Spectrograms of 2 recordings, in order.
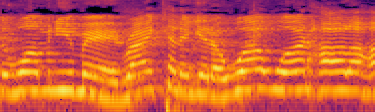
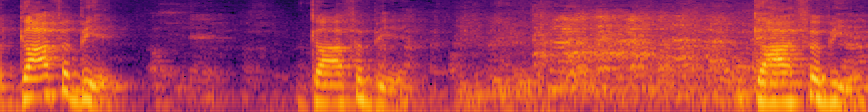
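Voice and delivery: mock solemn; 8 semitones lower, 6 dB quieter than usual. Mock solemn repeated phrase.

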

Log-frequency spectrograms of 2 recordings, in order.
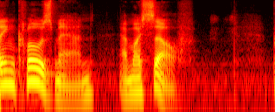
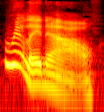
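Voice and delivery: loud, higher-pitched exclamation; raised, incredulous inspector voice; crying out; 6 semitones higher, 8 dB louder than usual. A narrator's reading. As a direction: cry out at the bold claim. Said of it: "cried the inspector".

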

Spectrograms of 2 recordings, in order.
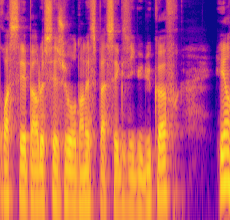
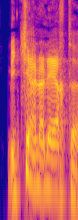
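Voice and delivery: higher-pitched grouchy retort; grumbling old man; 4 semitones higher than usual. A narrator's reading. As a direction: grouse it back at the gendarme. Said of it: "râla Papy Paul".

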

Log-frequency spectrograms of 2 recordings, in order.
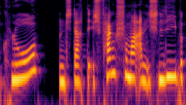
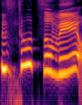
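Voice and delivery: retold wail; 8 semitones higher, 5 dB louder than usual. Retold child crying out pain.

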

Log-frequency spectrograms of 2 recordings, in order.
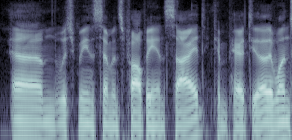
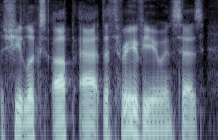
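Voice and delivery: ordinary delivery

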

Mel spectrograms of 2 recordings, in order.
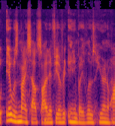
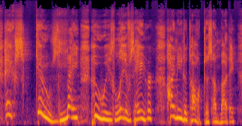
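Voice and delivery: high, stretched-out calling voice; imitated yelling; 8 semitones higher than usual. Neighbor lady demanding to talk to somebody, mock yelling. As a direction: mimic a demanding holler, easing toward the end. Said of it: "I hear somebody yelling".

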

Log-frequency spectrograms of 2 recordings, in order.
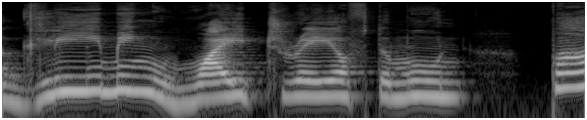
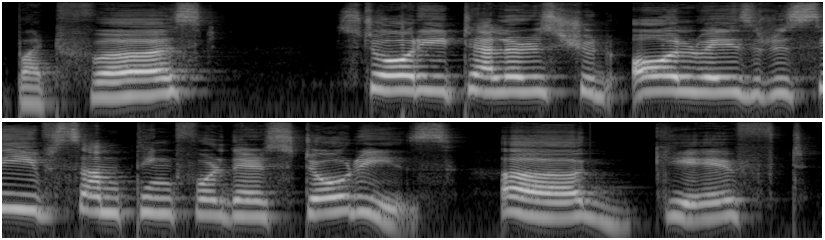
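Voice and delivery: grinding rumbling rock voice; 5 dB louder than usual. Acted. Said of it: "The stone introduced himself".

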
